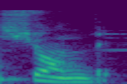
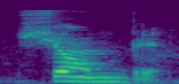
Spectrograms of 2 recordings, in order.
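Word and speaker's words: chambre: अ room, room को बोलते हैं शोम्ब्र, श सी एच का साउंड श, ओम ब्र, युन शोम्ब्र।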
